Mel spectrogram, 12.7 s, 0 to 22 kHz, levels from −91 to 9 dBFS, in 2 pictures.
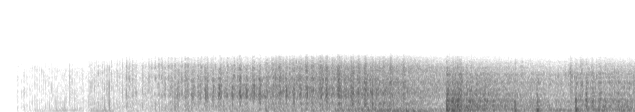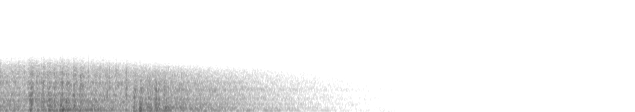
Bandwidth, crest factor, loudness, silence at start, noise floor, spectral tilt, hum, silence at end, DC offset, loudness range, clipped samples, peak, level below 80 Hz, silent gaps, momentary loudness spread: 3.1 kHz; 22 dB; -38 LUFS; 1 s; under -90 dBFS; -4.5 dB/octave; none; 3.6 s; under 0.1%; 10 LU; under 0.1%; -18 dBFS; -50 dBFS; none; 17 LU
